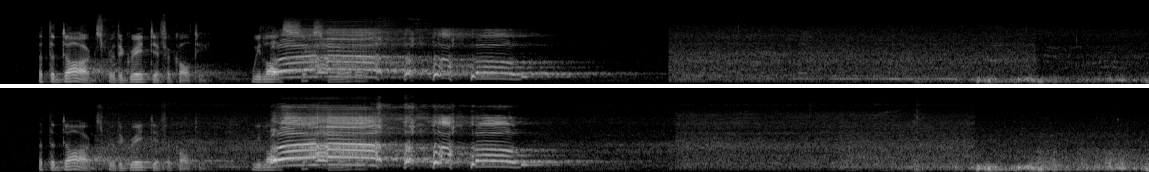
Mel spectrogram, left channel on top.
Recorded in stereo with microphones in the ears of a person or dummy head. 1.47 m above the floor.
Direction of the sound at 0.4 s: 25° left (ahead or behind).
